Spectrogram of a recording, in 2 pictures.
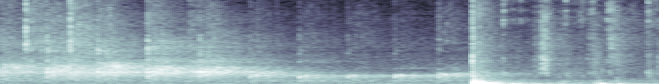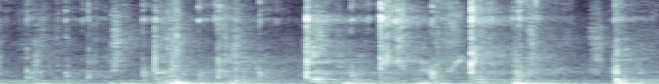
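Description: A table tennis rally: the celluloid ball clicking sharply off the rackets and the table, with heavy low thumps from the players' play, the loudest about three seconds in.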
